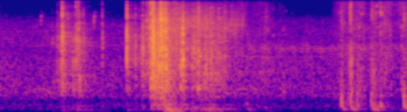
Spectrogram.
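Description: A wooden door bursts open with a loud bang.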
